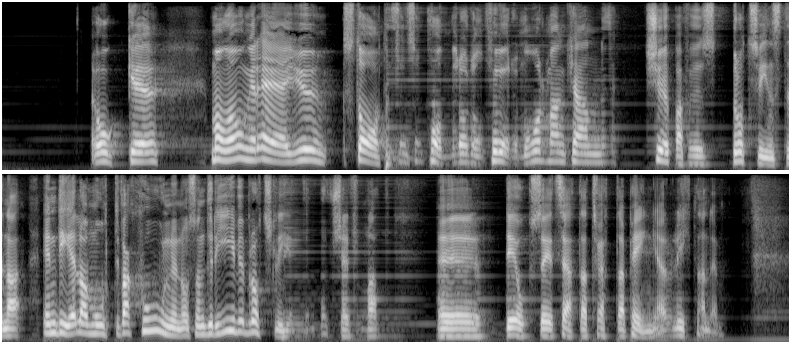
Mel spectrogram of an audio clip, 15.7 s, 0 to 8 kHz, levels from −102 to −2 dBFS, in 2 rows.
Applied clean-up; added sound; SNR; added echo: neural mask model DeepFilterNet 3.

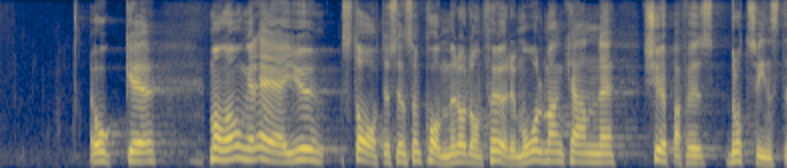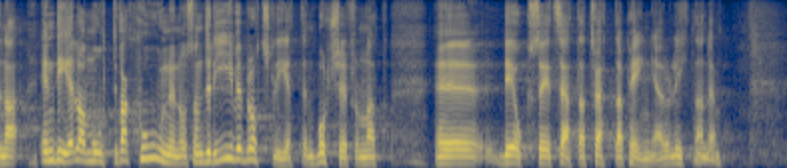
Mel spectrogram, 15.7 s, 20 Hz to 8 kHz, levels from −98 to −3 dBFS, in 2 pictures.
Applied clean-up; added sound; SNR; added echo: none; none; none; none.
